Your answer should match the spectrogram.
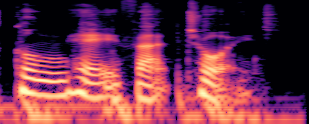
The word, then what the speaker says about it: Kung Hei Fat Choi: Oh, how do I pronounce that? – Well, now I believe that it is Kung Hei Fat Choi. – Kung Hei Fat Choi.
